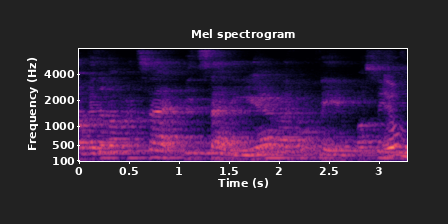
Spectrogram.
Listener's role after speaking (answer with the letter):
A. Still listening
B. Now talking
A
